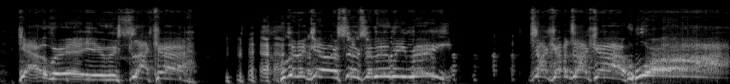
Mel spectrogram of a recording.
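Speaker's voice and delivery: very high screaming orc voice, long wah. Asked by the others to do an orc now, the speaker performs: screaming orc voice. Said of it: "do an orc now".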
